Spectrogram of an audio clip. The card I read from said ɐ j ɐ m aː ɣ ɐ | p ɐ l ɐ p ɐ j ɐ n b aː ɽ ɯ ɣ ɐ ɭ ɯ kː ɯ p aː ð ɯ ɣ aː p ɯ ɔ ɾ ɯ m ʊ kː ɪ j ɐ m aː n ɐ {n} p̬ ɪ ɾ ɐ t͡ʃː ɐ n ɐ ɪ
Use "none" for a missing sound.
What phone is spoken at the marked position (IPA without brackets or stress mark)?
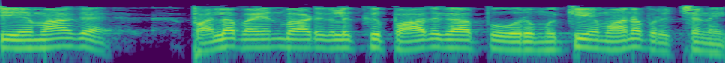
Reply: none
